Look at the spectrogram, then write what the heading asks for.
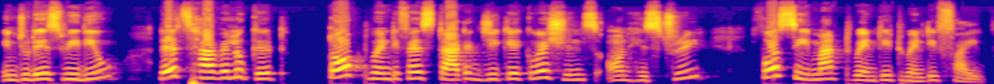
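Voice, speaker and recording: A woman narrating a scripted quiz lesson as an exam prep instructor, in a measured question-and-answer delivery. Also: high-pitched, expressive.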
